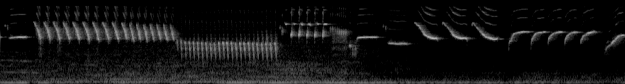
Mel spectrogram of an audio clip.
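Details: Singing canary delivers a fast, rolling, high trill, then a lower, rattling, buzzy roll, a brief pause, and a string of sharp, rising, swept notes repeated in quick succession.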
